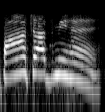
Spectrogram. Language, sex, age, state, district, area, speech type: Hindi, female, 60+, Uttar Pradesh, Pratapgarh, rural, conversation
